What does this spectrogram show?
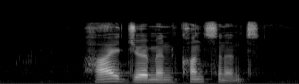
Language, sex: English, male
